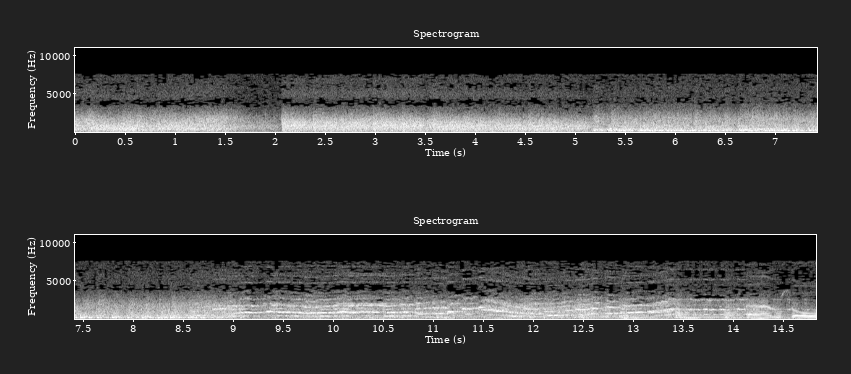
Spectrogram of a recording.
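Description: Radio-drama battle sound effects, a dense din lasting about five seconds, give way to an orchestral music bridge with bowed strings. The music starts as a held low chord and turns into a moving melody from about nine seconds in.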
